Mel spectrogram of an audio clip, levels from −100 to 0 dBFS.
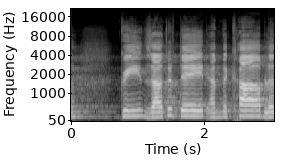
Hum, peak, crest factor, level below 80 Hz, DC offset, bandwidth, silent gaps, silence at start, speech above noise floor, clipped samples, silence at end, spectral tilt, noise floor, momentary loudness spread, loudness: none; -4 dBFS; 20 dB; -66 dBFS; under 0.1%; 14 kHz; none; 0 s; 29 dB; under 0.1%; 0 s; -3.5 dB/octave; -50 dBFS; 11 LU; -21 LUFS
